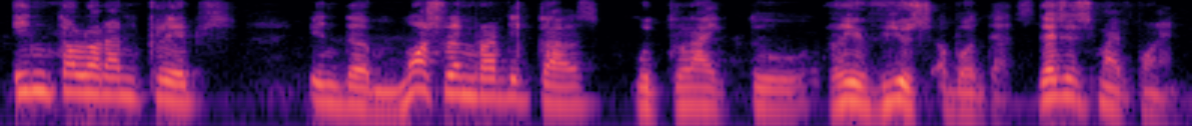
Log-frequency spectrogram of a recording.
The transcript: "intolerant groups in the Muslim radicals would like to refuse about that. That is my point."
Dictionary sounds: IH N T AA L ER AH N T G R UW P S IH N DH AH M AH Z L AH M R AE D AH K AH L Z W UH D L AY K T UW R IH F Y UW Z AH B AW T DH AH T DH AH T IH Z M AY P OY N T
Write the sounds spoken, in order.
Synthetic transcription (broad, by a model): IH N T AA L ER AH N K R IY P S IH N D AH M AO S L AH M R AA D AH K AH L S W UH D L AY K T UW R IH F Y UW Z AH B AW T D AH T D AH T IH S M AY P OY N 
